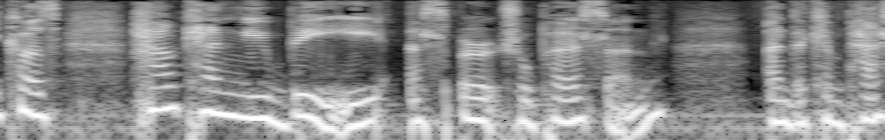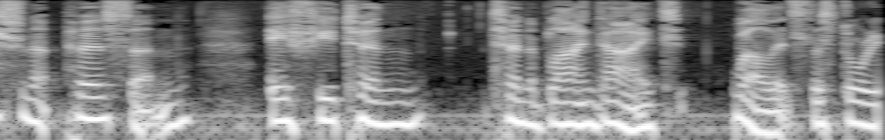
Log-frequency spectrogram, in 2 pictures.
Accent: New Zealand; it suited my taste as a Kiwi taste rather than perhaps a Middle Eastern taste.

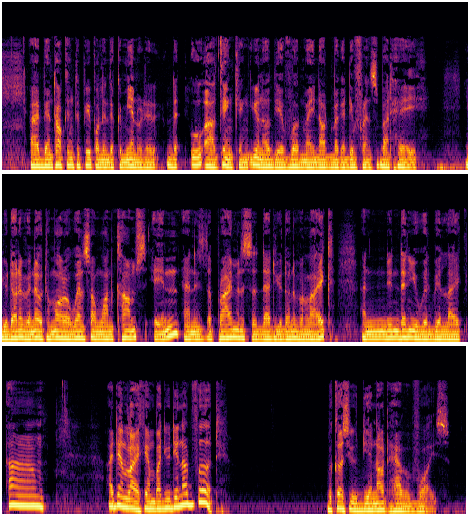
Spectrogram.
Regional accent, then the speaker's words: South Sudan; I come from South Sudan, where I have never voted for the rest of my life. I'm 40 plus years old who have never voted in my country of origin.

